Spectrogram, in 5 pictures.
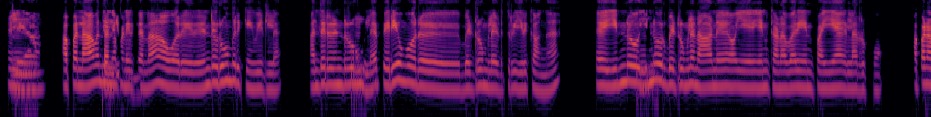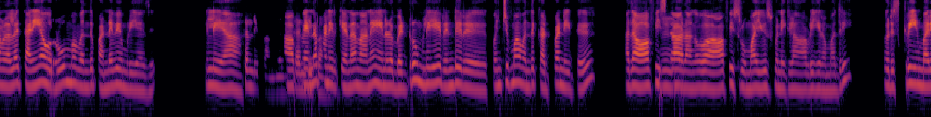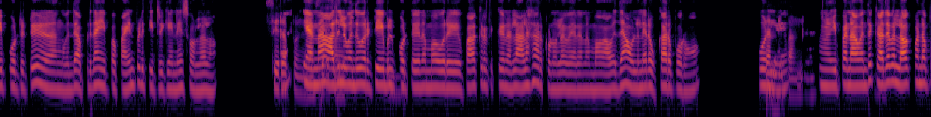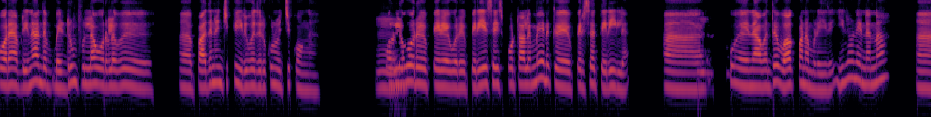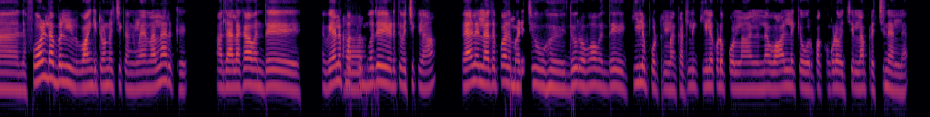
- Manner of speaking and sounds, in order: other noise; tapping; in English: "ஃபோல்டபுள்"; laughing while speaking: "அத மடிச்சு ஊ தூரமா வந்து கீழ போட்டுரலாம்"
- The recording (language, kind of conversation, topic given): Tamil, podcast, வீட்டிலிருந்து வேலை செய்ய தனியான இடம் அவசியமா, அதை நீங்கள் எப்படிப் அமைப்பீர்கள்?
